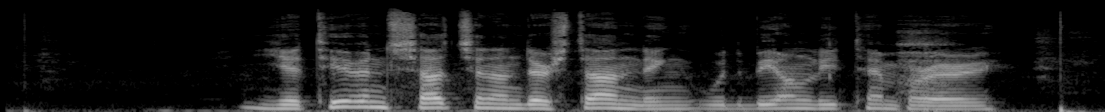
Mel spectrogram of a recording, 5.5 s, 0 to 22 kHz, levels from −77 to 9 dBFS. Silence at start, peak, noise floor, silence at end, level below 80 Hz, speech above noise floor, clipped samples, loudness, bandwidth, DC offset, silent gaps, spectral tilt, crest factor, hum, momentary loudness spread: 0.8 s; -4 dBFS; -59 dBFS; 0.1 s; -44 dBFS; 39 dB; under 0.1%; -20 LUFS; 15 kHz; under 0.1%; none; -5.5 dB/octave; 18 dB; none; 12 LU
